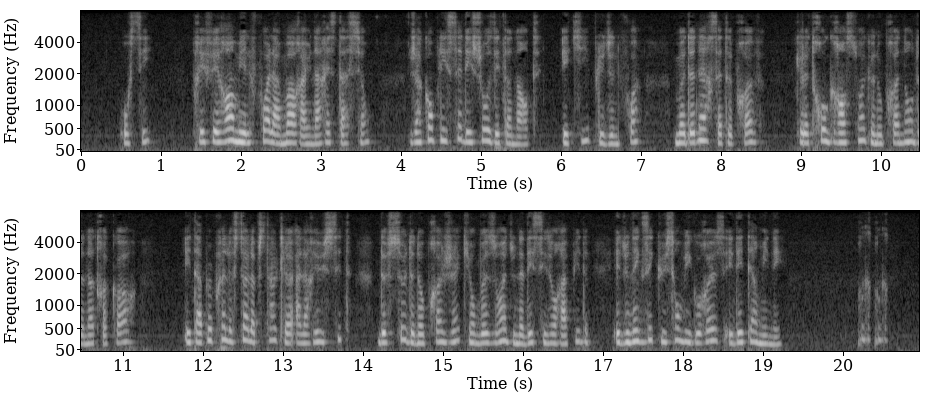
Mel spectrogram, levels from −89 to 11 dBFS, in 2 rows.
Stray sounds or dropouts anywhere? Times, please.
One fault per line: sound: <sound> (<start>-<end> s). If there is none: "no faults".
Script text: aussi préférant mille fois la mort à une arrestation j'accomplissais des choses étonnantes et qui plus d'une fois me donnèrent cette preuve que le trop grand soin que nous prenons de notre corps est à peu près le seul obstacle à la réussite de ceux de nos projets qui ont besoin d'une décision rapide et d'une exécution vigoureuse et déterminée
sound: laugh (20.2-20.6 s)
